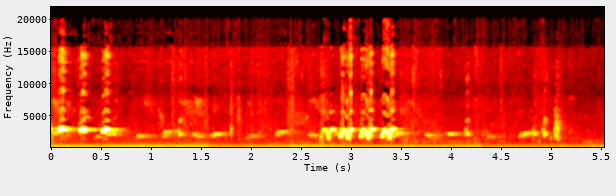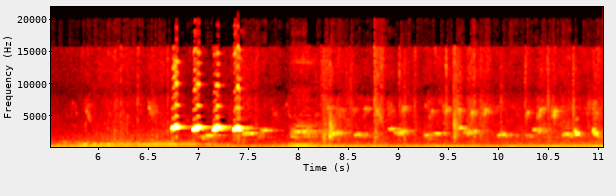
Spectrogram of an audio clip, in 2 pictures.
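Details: Morning song of a sooty-headed bulbul, a lure recording: sparse phrases of short bright chattering notes separated by long quiet gaps, with a soft lower warble midway.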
